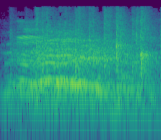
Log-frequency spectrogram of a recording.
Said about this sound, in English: Cheer as we do this, please, ladies and gentlemen.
